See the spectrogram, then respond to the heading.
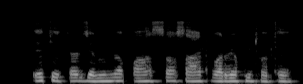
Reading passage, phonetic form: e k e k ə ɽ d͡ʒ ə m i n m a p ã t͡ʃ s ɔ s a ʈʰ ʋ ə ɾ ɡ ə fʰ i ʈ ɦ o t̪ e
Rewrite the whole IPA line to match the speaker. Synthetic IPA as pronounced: e k e k ə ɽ d͡ʒ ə m i n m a p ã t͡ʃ s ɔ s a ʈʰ ʋ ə ɾ ɡ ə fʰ i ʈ ɦ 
